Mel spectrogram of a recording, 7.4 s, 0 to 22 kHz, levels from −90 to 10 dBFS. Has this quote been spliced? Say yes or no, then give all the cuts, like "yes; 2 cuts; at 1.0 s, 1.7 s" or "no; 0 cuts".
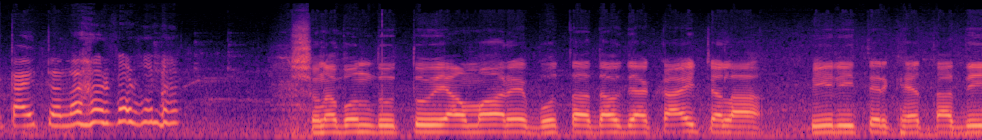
yes; 1 cut; at 2.1 s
